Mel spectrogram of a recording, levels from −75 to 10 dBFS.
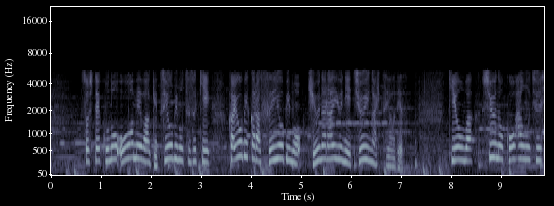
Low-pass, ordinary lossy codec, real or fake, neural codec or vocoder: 5.4 kHz; none; real; none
